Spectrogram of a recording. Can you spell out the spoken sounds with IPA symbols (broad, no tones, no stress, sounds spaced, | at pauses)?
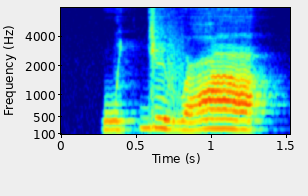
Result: w ɪ c ɟ e v ʊ ʕ a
